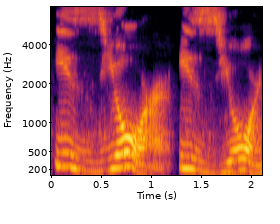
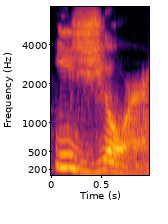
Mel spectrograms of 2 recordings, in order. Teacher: é comum que esse S acabe ganhando um som de J · Shown in: second take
